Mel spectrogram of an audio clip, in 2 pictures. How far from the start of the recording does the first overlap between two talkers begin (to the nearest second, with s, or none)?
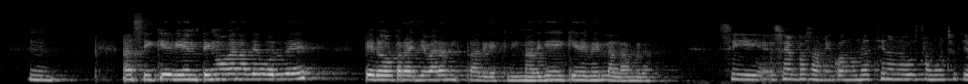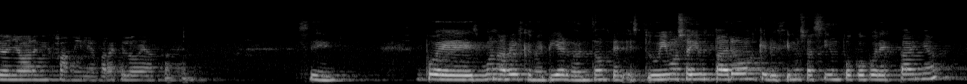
none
